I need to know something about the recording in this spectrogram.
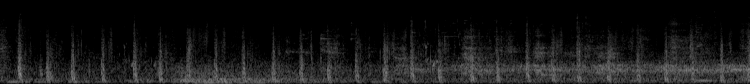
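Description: Quick footsteps run over stone paving.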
